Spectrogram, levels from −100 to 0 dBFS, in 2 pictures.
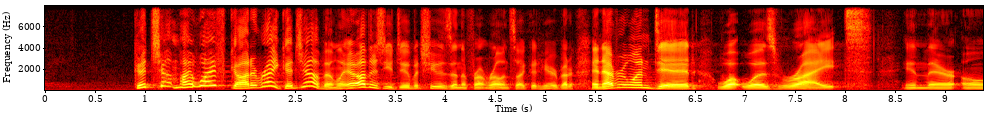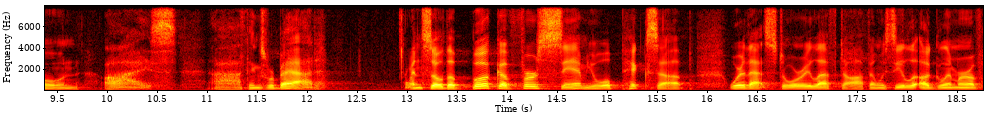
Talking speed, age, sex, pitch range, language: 190 wpm, 40-59, male, 115-160 Hz, English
